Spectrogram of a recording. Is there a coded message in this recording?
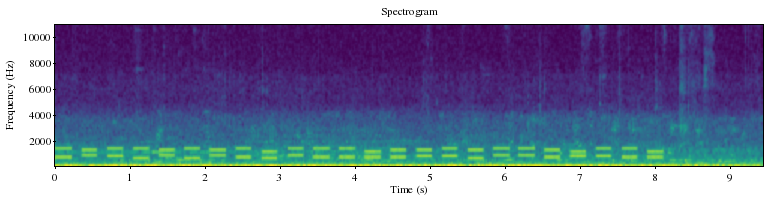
Yes: DTMF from 0.0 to 8.1 s, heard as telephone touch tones, dialled by machine, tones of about 210 ms, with street noise. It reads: 609303061#6645892##57964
